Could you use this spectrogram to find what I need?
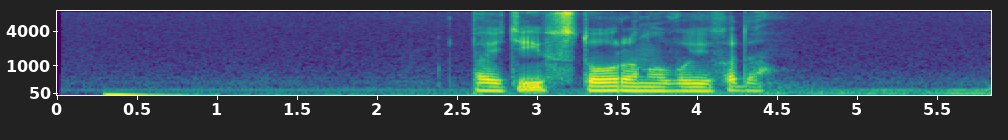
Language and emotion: Russian, sad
